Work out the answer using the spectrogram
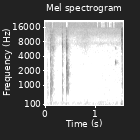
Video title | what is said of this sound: Project Pan update #10, October 2020 | you can hear the balls in there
